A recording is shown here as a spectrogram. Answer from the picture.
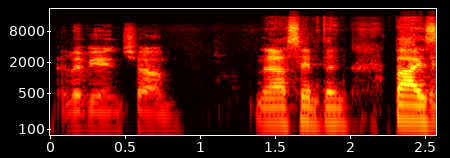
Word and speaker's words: Ntcham: Newcastle were offered Olivier Ntcham, if I said that right. No, it's Ntcham. Olivier Ntcham.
